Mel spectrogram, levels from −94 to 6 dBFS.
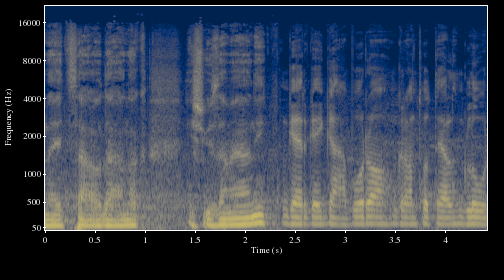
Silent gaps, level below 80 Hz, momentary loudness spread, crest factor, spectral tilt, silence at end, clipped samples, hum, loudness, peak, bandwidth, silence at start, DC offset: none; -38 dBFS; 10 LU; 14 dB; -6.5 dB/octave; 0 s; under 0.1%; none; -23 LUFS; -8 dBFS; 15 kHz; 0 s; under 0.1%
